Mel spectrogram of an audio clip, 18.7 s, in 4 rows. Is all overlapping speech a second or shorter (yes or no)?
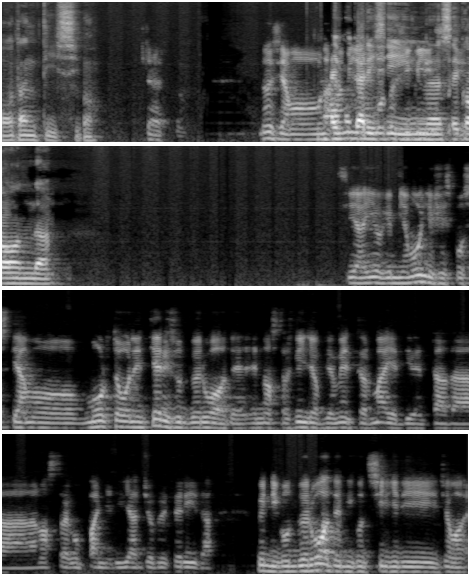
no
